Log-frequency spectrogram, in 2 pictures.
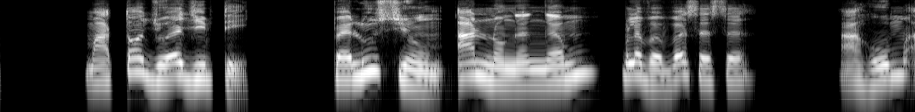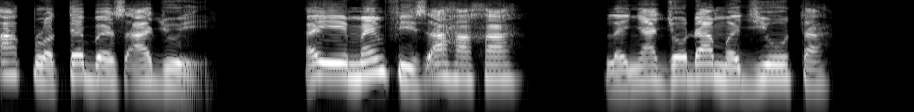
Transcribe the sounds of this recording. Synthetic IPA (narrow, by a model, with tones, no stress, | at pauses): mã˨t̪ɔ˦d͡ʒo˨e˦d͡ʑi˦p̚t̪ḛ˨ | pɛ˨lu˦si˨o˨ma˦nɔ̃˨ŋɛ̃˨ŋɛ̃˨˦mk͡plɛ˦vɛ˨vɛ˦sɛ˦sɛ˦ | a̰˨ɦo˦ma˦k͡plɔ˨t̪ɛ˦bɛ˨sa˨d͡ʒo˦ḛ˨ | e˦jɛ˦mɛ̃˦nfi˨s̬a˦xa˦xa˦ | lɛ˨ɲã˨d͡ʒɔ˦ɖa˦mɛ̃˨d͡ʑi˦wo˦t̪a˦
